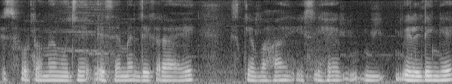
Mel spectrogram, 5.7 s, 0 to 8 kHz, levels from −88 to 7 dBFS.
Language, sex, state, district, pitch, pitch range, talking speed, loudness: Hindi, female, Haryana, Charkhi Dadri, 150 Hz, 150-160 Hz, 180 wpm, -16 LUFS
